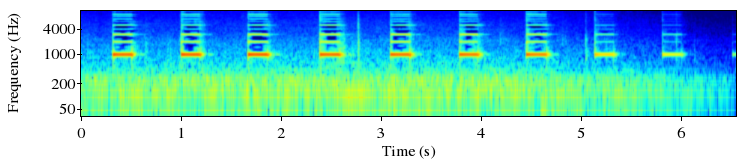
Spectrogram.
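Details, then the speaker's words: WHO pulse oximetry instruction for anaesthesia: regular electronic beeps about 87 a minute, the audible pulse beep sounding once per detected pulse in a quiet room; volume should never be silenced. "ajuste el volumen del bip audible del pulso a un nivel confortable nunca lo deje silencioso"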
